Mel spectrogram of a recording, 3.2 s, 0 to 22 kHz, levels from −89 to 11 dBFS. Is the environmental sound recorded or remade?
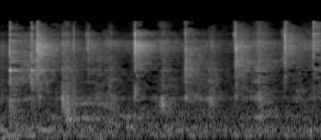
remade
